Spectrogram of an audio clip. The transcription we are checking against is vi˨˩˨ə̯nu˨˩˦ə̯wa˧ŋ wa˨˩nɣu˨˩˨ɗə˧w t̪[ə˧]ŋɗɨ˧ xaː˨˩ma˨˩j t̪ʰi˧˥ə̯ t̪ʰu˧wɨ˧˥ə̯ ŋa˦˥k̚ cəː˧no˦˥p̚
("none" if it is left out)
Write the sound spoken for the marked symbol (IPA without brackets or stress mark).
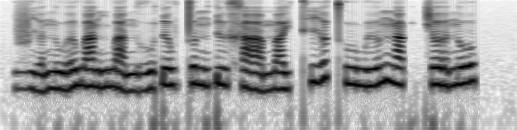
ə˧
